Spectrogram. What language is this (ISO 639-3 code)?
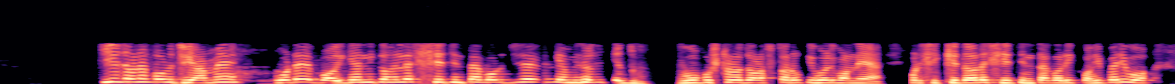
ori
